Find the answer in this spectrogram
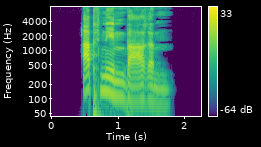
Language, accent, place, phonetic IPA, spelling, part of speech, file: German, Germany, Berlin, [ˈapneːmbaːʁəm], abnehmbarem, adjective, De-abnehmbarem.ogg
- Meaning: strong dative masculine/neuter singular of abnehmbar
